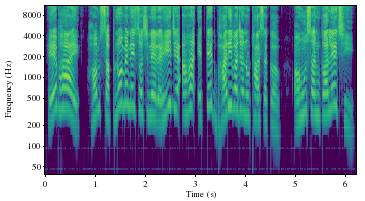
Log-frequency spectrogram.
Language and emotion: Maithili, surprised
